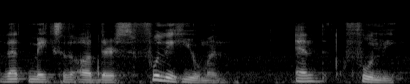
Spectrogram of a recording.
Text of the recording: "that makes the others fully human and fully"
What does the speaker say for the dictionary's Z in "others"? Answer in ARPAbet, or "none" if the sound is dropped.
S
